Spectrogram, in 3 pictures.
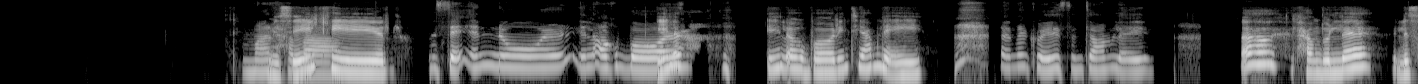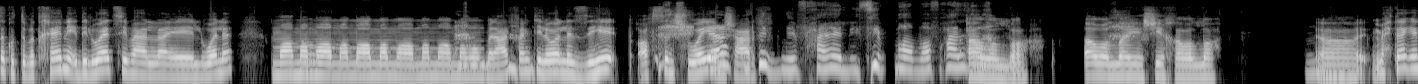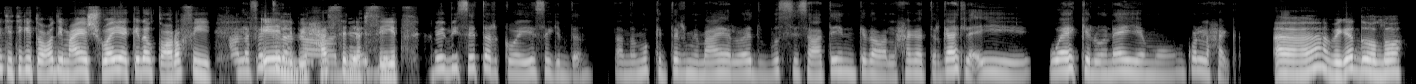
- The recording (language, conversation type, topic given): Arabic, unstructured, إيه أهم العادات اللي بتساعدك تحسّن نفسك؟
- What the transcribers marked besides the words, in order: tapping; put-on voice: "مساء الخير"; put-on voice: "مرحبًا. مساء النور، إيه الأخبار؟"; chuckle; chuckle; laugh; chuckle; laughing while speaking: "يا أخي سيبني في حالي، سيب ماما في حالها"; in English: "baby sitter"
